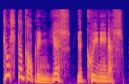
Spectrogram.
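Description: A cocky little goblin man with mangled grammar who needles royalty without flinching, as a male narrator puts him on. His voice sits raised and bouncy, with a husky grain. The sound is dry and close. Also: fairly high pitch, wildly swooping pitch, unhurried, a bit bright, no echo, voice pushed up, full character voice. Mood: defiant. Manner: broken grammar, cocky, mocking. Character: cheeky stocky male goblin, defiant and proud.

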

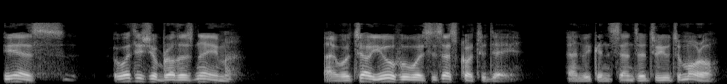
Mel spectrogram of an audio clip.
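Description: A man voicing a smooth, courteous but wary Spanish male boss of an escort agency, with formal salesman's phrasing. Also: lowish voice, normal speed, dry recording, highs cut off, lightly acted. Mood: slick, obliging.

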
